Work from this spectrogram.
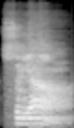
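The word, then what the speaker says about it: صِيَام: এই as-sawm, সেখান থেকে সিয়াম, সোয়াদ দিয়ে সিয়াম উচ্চারণটা একটু খেয়াল করবেন।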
